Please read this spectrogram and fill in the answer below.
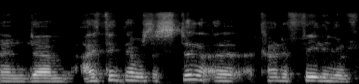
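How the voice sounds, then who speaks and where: A man with a London accent, high in pitch, at a fairly slow pace with ordinary pitch variation. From London, England. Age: 60s. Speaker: session guitarist. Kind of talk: interview.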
